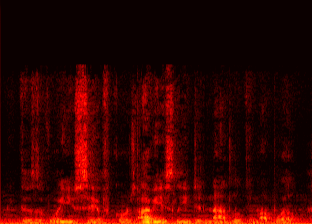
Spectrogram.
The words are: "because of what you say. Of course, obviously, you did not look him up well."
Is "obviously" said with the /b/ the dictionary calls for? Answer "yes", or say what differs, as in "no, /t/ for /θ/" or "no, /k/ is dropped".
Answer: yes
